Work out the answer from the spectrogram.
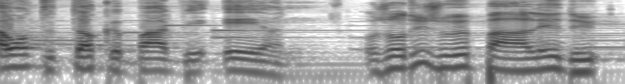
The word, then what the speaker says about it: aion: And you have to pronounce it aeon.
